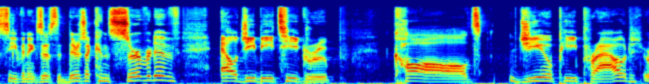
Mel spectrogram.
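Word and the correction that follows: GOProud: or I don't know how you'd pronounce it, but it's GOP and then Roud. So Jop. – GO Proud. Yeah. – GO Proud. There you go.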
